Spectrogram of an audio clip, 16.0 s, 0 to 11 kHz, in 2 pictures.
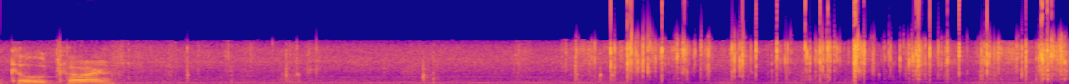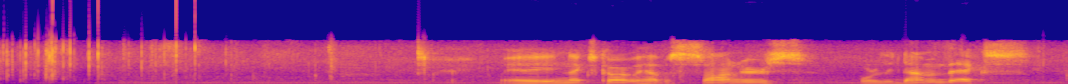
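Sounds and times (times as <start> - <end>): wrapper tearing and crinkling: 4.2 - 9.8.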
